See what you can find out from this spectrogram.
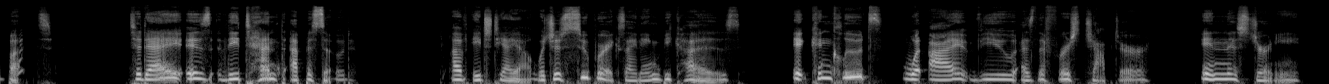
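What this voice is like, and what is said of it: Hoarse, strained voice. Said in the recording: “yesterday I did lose my voice, so today's episode might be a little bit difficult to understand, given the nature of my current vocal cords”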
